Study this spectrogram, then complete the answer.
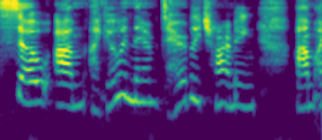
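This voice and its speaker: Noticeable background noise sits behind a woman with a high pitch. She talks at a moderate pace in an animated tone. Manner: animated storyteller.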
